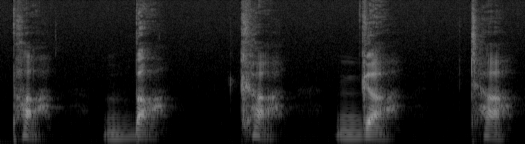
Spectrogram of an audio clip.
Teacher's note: The fact that you can create those backwards is very strange because if you look at a spectrogram of those sounds, you have this very sharp spike where the sound starts and then this release of air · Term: plosives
